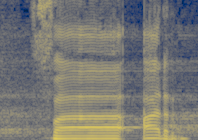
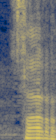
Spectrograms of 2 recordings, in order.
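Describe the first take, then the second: First: A break splits the vowel before the r. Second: The vowel runs straight into the r. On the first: The speaker calls it wrong. "tidak dibaca fa'ar" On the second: The speaker calls it right. "tapi far langsung"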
